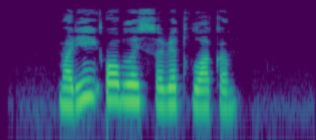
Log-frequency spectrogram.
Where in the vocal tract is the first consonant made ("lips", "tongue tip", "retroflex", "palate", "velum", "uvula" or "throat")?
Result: lips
